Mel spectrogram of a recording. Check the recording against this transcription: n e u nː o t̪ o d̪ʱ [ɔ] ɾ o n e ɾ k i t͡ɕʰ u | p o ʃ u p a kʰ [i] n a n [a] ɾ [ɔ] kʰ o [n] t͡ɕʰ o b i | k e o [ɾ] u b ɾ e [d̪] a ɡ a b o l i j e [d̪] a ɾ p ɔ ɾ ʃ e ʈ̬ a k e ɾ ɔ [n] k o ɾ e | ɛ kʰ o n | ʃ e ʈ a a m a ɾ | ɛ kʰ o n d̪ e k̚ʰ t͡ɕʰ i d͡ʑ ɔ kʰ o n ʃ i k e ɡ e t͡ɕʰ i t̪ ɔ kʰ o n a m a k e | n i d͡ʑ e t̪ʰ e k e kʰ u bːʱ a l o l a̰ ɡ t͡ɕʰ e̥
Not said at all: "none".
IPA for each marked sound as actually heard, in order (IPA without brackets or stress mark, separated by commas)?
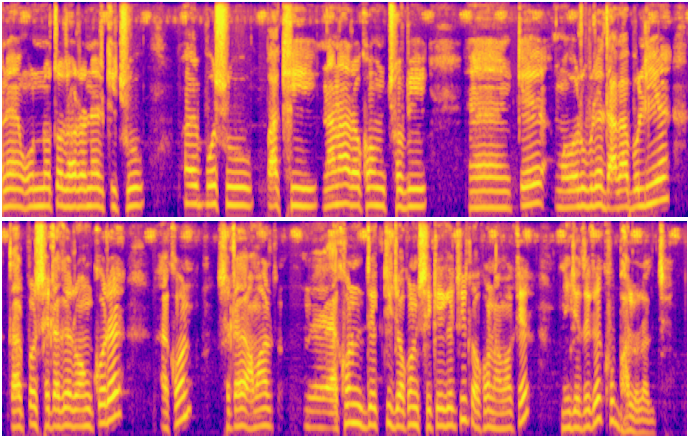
ɔ, i, a, ɔ, m, ɾ, d̪, t̪, ŋ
